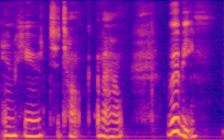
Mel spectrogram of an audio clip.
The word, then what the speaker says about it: RWBY: here to talk about Ruby and if you don't know it would be is it is spelled or WB y in this an American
